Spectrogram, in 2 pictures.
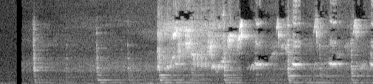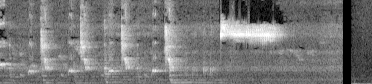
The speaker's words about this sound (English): every morning, the morning birds would gather to enjoy their yummy feed and return the favor by serenading her with their delightful chirping.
